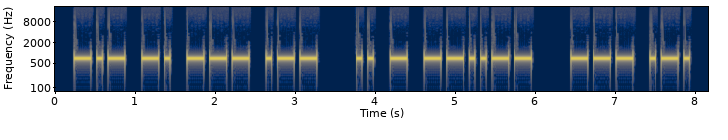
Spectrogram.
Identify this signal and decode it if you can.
Morse code, heard as a keyed tone, about 17 wpm, 700 Hz. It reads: KNOW IT, OR
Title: Sentences from Top 1000 Words - Review Part 4 - 17wpm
